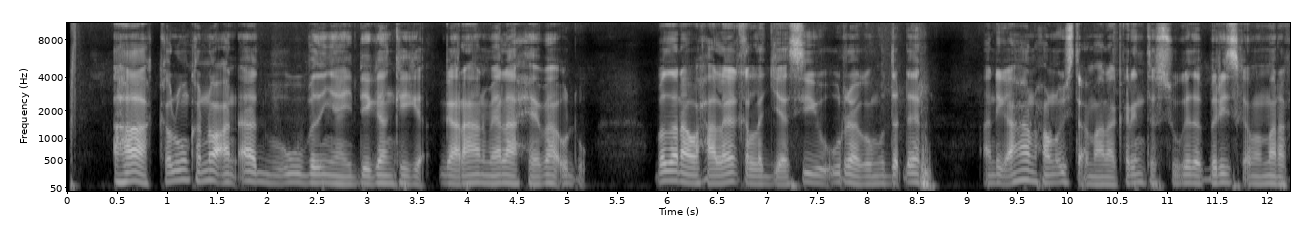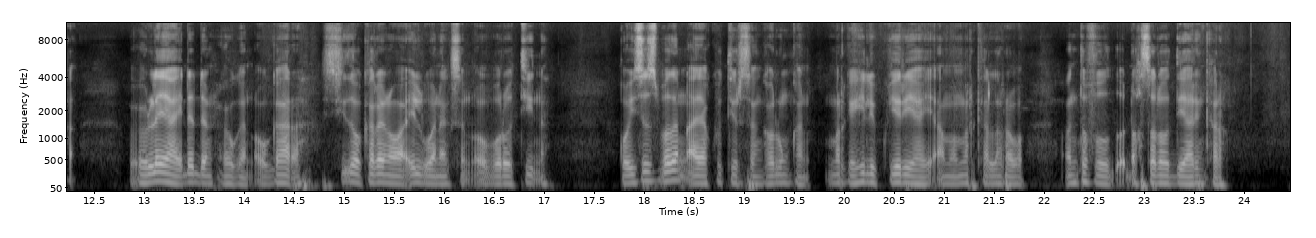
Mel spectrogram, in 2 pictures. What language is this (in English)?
Somali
